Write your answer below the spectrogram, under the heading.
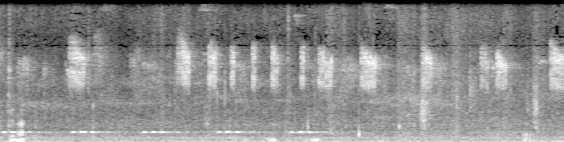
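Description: Faint insect chirping outdoors: a long series of short high chirps of uneven length, with a thin steady tone that comes and goes. A few faint short calls are heard, including one at the very start and two about four seconds in.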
